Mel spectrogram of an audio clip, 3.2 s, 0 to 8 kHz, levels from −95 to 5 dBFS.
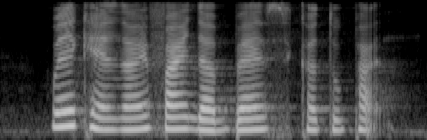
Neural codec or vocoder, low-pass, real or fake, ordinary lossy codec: none; 7.2 kHz; real; none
